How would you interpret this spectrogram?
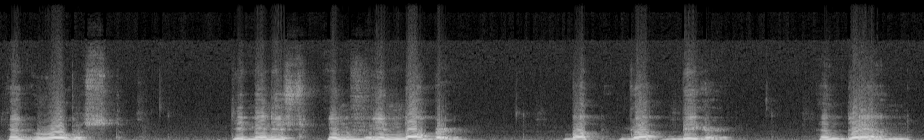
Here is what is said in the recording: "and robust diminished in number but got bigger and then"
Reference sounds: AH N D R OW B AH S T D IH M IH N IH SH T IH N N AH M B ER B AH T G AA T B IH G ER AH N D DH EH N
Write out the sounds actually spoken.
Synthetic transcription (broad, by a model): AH N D R OW B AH S T D IH M IH N IH SH T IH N N AH M B ER B AH T G AA T B IH G ER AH N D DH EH N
